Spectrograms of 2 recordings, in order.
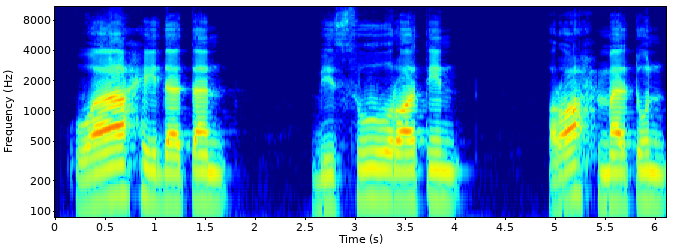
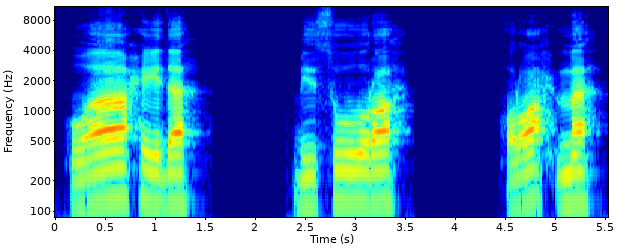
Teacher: جزم والی ہا سے بدل کر وقف کریں جب آخری حرف گول تا ہو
